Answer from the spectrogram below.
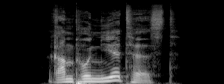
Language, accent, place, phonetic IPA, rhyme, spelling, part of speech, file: German, Germany, Berlin, [ʁampoˈniːɐ̯təst], -iːɐ̯təst, ramponiertest, verb, De-ramponiertest.ogg
- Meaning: inflection of ramponieren: 1. second-person singular preterite 2. second-person singular subjunctive II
